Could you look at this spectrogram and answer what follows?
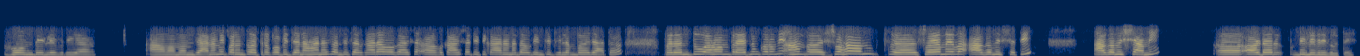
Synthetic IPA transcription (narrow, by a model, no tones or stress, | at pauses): ɦoːmɖiliʋɾija | amamɐmd͡ʑaːnamipəɾənt̪̬uɐt̪ɾɐkoːp̬id͡ʑɐnaɦanɐsant̪isɐɾkaːɾɐʋɐɡaaːʋɐkaːʃat̪it̪ʰikaːɾəɳad̪aʋɐɡiɲt͡ɕiːt̪ʋilɐmbʱəɦd͡ʒaːt̪əpɐɾənt̪uɐɦəmpɾɐjət̪̬nɐkəɾuːmiɐɦɐmsʋɐɦəmsʋɐjɐmeːʋaʔaːɡəmiɕɐt̪i | aːɡəmiɕjami | aɾɖəɾɖiliʋɾikɾut̪e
